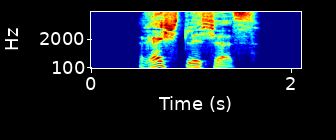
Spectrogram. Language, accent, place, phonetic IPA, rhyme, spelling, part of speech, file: German, Germany, Berlin, [ˈʁɛçtlɪçəs], -ɛçtlɪçəs, rechtliches, adjective, De-rechtliches.ogg
- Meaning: strong/mixed nominative/accusative neuter singular of rechtlich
